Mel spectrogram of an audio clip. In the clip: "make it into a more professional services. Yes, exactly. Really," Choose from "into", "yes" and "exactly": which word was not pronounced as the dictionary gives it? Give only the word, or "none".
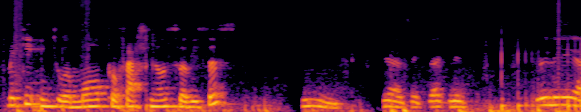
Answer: none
